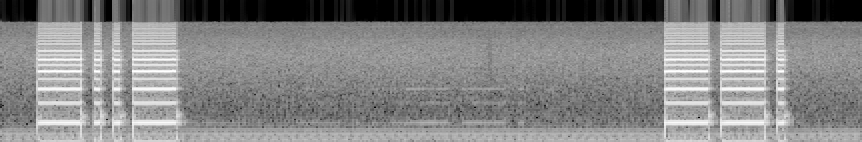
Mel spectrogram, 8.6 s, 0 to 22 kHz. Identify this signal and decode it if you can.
Morse code, heard as a keyed tone, about 12 wpm, 2800 Hz. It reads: X G
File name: ham radio / CodeQuick / Code Quick 06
